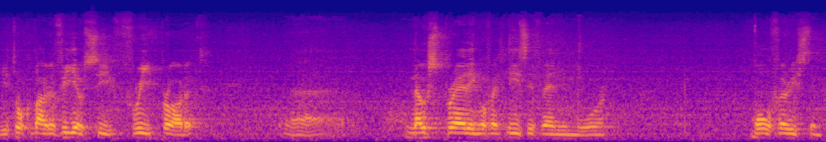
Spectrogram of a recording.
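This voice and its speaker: Through noticeable background noise, a man with a slight European accent speaks in fairly even intonation, leaving long, frequent pauses. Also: medium pitch for a man, moderate pace. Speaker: flooring company executive. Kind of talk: interview. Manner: halting.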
